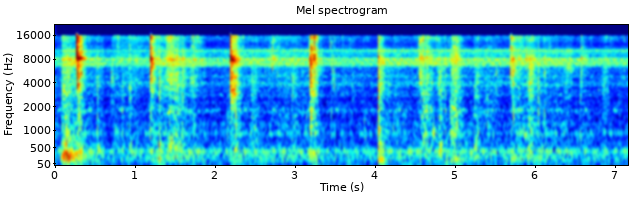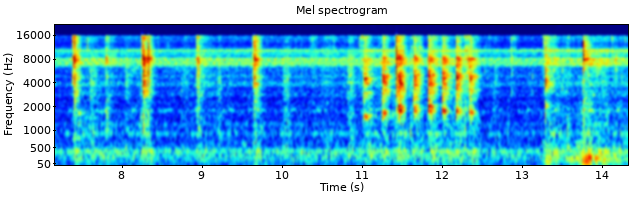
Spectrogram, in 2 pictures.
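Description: Close-miked chewing of crispy fried chicken pakora: scattered crisp crunches and mouth clicks, with a quick run of crunches about eleven seconds in, over a faint steady hum.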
